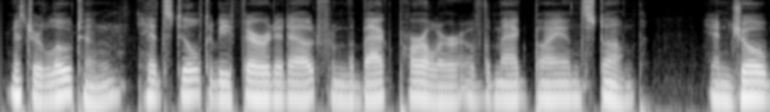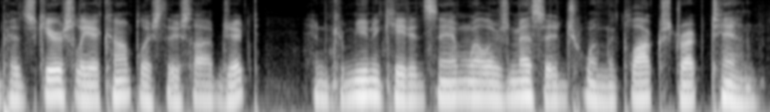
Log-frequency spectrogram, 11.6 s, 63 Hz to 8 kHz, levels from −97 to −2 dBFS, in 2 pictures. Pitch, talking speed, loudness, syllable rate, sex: 110 Hz, 175 wpm, -17 LUFS, 5.0 syllables/s, male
